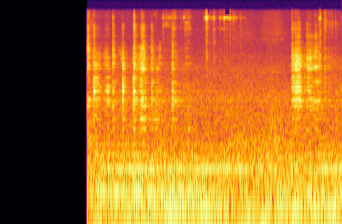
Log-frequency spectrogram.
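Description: Dead silence for about a second, then faint small metallic clinks and ticks of intake bolts and washers being handled and set into the manifold's bolt holes, with a slightly louder cluster of clinks near the end.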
